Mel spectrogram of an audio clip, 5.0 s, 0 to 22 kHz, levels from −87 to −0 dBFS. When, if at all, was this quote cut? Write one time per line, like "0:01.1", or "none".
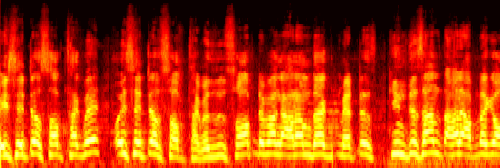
none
